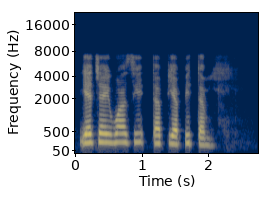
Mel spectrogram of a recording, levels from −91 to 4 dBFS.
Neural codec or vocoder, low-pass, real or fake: codec, 16 kHz, 4 kbps, FunCodec, trained on LibriTTS, 50 frames a second; 7.2 kHz; fake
